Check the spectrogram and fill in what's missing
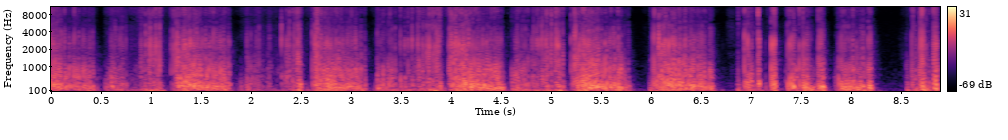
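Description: Long acrylic nails scratch the gathered elastic waistband of light gray cotton sweatpants. The result is a rough, raspy scratching in steady bursts, with short silent breaks between strokes. The sound is full-bodied and grainy, with a soft high hiss on top.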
